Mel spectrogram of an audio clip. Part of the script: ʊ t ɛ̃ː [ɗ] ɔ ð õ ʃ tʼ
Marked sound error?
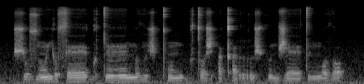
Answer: yes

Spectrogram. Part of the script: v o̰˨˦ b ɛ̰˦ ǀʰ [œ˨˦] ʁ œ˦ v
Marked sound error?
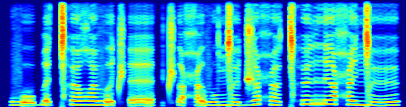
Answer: yes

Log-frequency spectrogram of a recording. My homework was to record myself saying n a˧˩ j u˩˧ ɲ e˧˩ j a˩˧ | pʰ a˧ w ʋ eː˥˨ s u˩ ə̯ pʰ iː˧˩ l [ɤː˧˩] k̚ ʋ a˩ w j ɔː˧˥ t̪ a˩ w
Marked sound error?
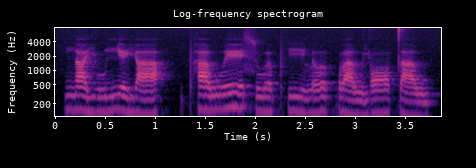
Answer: yes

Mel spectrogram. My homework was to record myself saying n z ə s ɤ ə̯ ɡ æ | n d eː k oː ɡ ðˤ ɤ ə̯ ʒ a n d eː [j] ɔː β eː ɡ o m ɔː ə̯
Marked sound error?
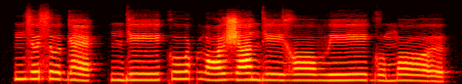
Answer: yes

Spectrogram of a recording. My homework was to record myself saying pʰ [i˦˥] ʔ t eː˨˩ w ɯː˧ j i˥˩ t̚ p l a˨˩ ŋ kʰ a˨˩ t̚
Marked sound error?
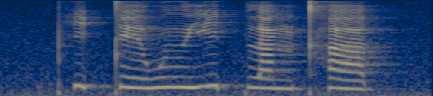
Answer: no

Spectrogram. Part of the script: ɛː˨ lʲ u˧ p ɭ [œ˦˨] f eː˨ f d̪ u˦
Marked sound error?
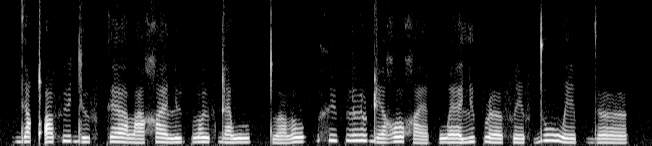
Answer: yes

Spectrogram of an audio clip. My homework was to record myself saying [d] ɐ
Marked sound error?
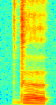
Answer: no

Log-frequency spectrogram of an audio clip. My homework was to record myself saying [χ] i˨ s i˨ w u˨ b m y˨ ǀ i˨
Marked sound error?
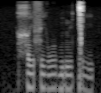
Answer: no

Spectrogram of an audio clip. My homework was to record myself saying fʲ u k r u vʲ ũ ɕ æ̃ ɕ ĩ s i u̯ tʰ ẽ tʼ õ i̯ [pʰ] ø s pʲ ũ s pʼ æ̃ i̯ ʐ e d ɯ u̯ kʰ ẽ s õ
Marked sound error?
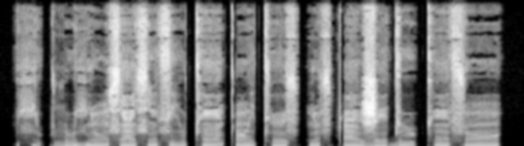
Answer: yes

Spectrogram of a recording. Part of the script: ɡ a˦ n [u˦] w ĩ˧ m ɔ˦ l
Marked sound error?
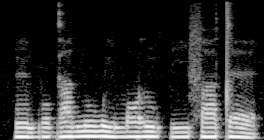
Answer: no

